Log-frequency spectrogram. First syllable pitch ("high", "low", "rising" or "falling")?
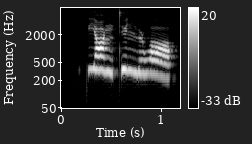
falling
